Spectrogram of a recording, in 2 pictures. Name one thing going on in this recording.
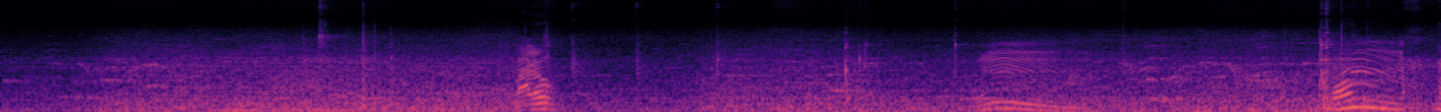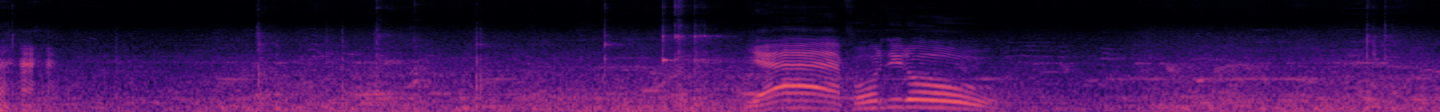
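A plastic puck clacks against mallets and the table's rails.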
